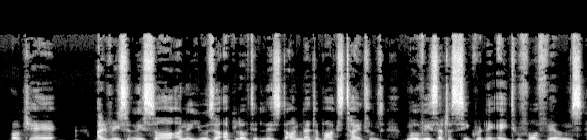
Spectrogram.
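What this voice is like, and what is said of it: Werner Herzog impression. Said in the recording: “read it in a Werner Herzog voice”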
